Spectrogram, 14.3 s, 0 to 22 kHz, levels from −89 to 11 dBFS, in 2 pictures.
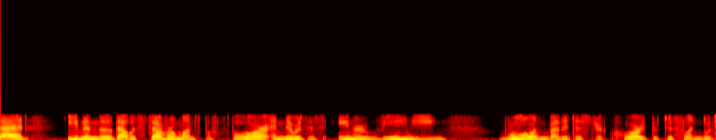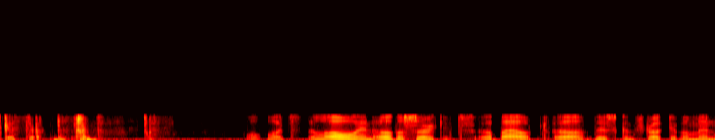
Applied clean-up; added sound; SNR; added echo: neural diffusion model UNIVERSE++.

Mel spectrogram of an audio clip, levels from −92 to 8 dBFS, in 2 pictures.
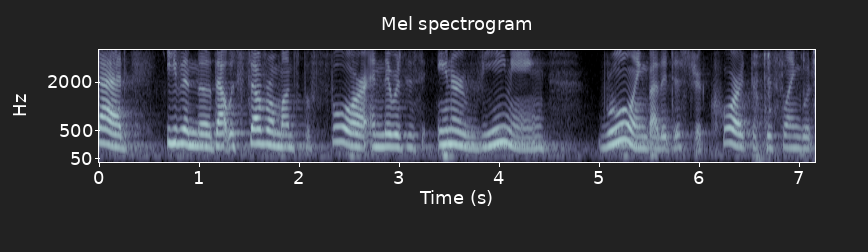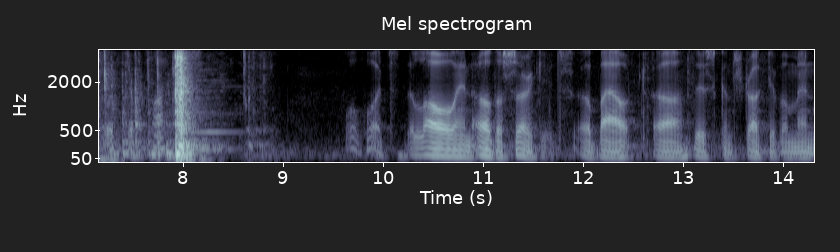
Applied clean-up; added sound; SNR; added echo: none; Microwave oven; -2 dB; none.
